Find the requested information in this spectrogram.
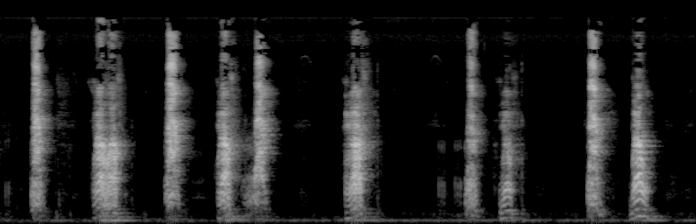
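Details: Little puppy "talking" and answering a person with short, yappy, slightly whiny barks, about ten bursts in ten seconds at uneven intervals, in a quiet room.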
